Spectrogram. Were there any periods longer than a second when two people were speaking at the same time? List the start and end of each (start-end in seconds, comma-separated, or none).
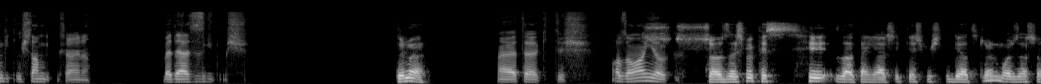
none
